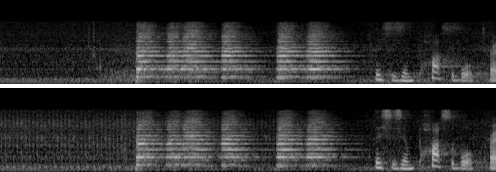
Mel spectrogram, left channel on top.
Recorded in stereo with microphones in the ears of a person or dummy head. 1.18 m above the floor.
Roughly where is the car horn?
Centre.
